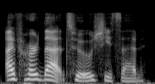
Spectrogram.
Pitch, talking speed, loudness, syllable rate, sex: 185 Hz, 230 wpm, -18 LUFS, 5.0 syllables/s, female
